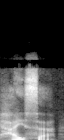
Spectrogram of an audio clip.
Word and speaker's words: heiße: or sharp S, and it makes a sound like the SS in hiss.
